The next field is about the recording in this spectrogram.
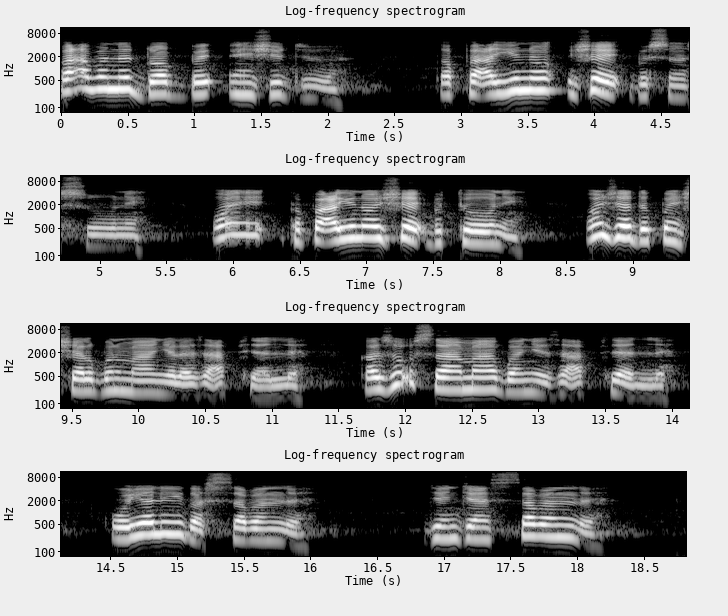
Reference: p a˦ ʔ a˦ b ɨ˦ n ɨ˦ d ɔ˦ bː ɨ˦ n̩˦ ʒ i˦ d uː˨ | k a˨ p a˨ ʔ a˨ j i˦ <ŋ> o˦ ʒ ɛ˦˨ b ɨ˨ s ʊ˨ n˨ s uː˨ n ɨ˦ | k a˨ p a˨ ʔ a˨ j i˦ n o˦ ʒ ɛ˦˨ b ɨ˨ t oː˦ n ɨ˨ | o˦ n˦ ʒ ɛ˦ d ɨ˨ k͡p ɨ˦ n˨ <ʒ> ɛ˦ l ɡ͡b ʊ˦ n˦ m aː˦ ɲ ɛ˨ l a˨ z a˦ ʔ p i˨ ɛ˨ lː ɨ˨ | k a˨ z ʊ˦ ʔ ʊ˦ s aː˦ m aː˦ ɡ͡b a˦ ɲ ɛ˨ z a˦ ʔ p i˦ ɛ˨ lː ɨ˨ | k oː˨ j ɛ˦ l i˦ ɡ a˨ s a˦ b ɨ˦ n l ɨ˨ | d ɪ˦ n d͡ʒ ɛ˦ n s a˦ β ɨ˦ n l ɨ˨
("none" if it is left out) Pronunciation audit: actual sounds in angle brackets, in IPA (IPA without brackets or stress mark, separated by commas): n, ʃ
